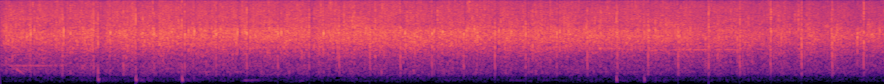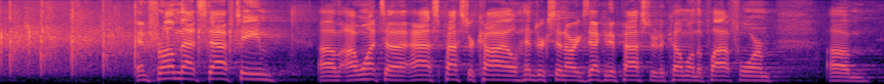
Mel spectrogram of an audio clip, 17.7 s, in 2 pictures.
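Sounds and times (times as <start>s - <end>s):
audience applause: 0.0s - 10.3s
speech: 10.2s - 17.6s.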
